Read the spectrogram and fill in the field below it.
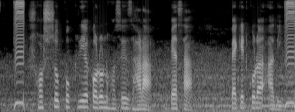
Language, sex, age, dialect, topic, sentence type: Bengali, male, 18-24, Rajbangshi, agriculture, statement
